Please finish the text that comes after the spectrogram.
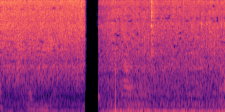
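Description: Onion, curry leaves and tomato sizzle steadily in a pan, close and even, with a brief cut to silence partway and a few light stirring knocks after it.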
